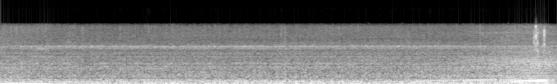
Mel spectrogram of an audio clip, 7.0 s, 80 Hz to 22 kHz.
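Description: Corvette V8 engine working hard through an autocross cone course, its note climbing in pitch near the end as the car accelerates.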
